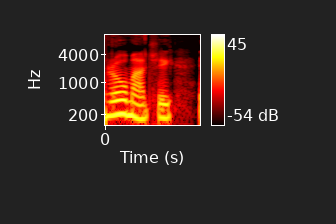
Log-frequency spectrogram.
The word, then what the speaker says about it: romaji: And you'll notice it's a long ro, romaji.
